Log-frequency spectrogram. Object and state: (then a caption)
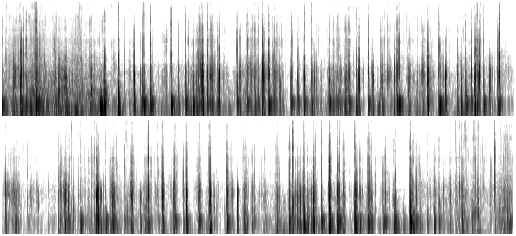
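Plastic tumbler. A clear double-wall plastic tumbler with a green lid, filled with blue water beads and clear gems, is held in one hand and tapped on the lid with long manicured nails. Dense, rapid, dry clicks and taps crowd together with a faint low hum beneath and almost no ring.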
